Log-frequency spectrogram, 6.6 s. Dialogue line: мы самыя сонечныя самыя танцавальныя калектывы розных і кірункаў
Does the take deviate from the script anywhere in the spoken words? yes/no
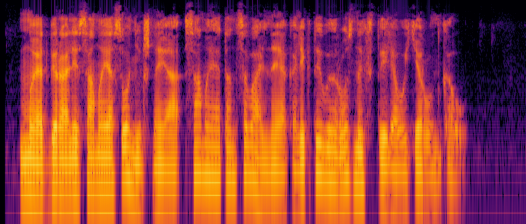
yes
